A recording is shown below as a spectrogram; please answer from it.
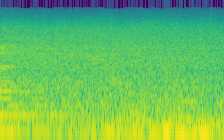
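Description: Steady hiss with a low hum underneath: the background noise of a live stage recording, with no speech.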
